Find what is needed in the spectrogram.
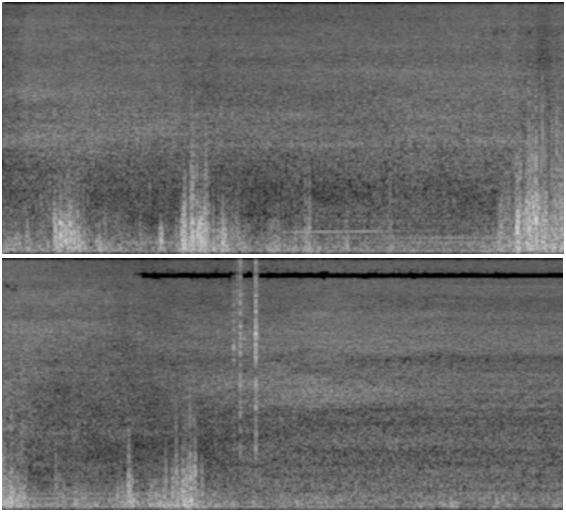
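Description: Wind buffeting a phone microphone in irregular gusts, several short bursts over a steady low rumble, with two brief clicks near the end.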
